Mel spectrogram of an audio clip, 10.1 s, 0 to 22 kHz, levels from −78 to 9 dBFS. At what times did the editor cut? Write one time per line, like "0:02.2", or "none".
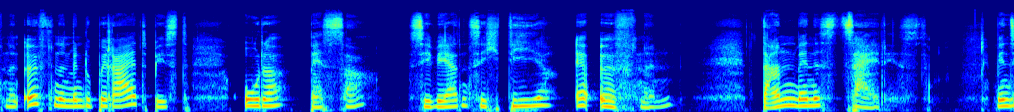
none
